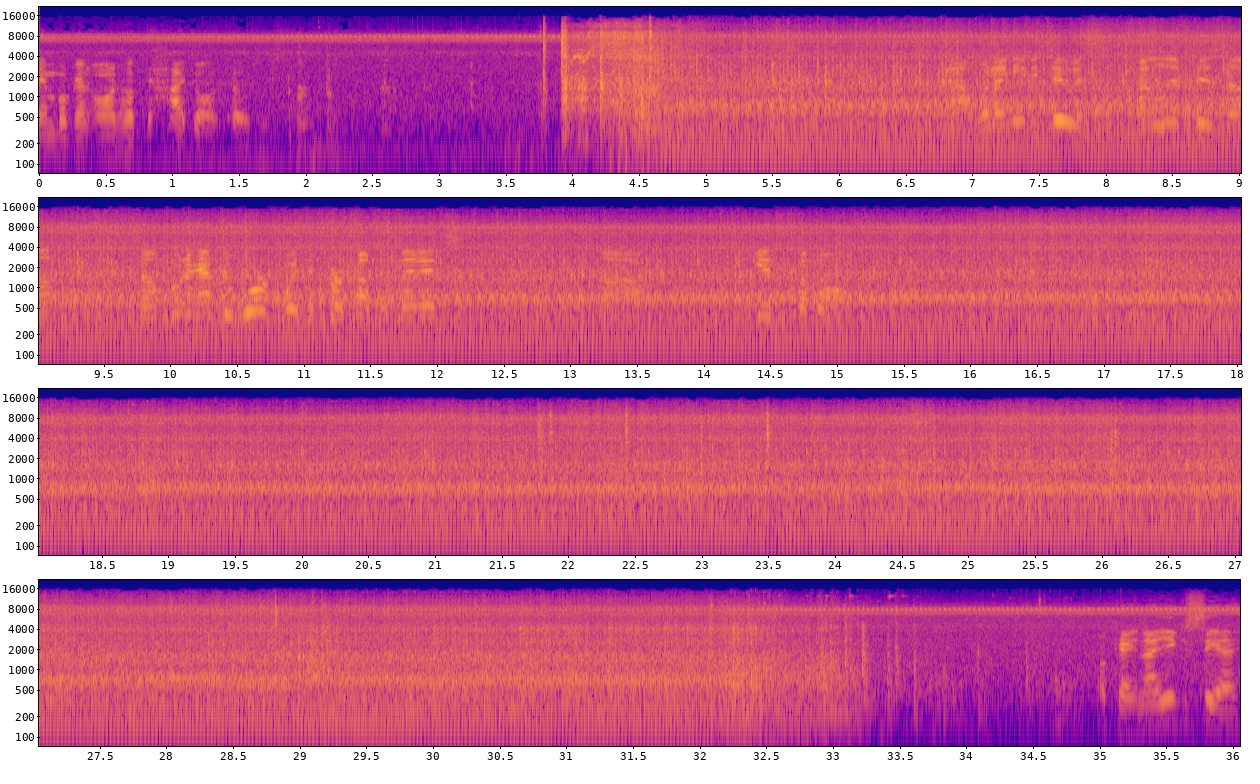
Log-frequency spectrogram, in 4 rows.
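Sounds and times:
crickets chirping: 0.0 - 24.4, 32.8 - 36.0
tractor engine running: 3.8 - 34.0.

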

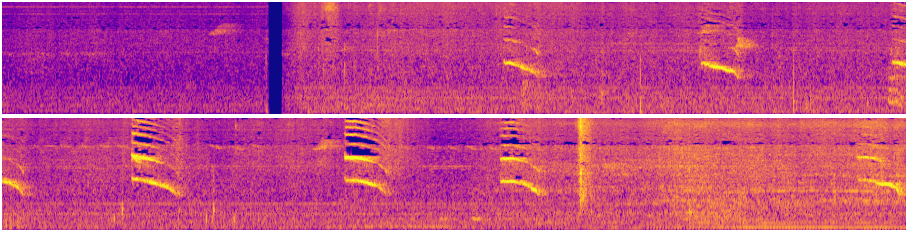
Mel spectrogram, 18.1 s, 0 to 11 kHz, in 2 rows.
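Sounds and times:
kitten meowing: 5.0 - 5.5, 7.0 - 7.6, 8.9 - 9.4, 10.3 - 10.9, 12.5 - 13.0, 14.0 - 14.6, 17.6 - 18.0.

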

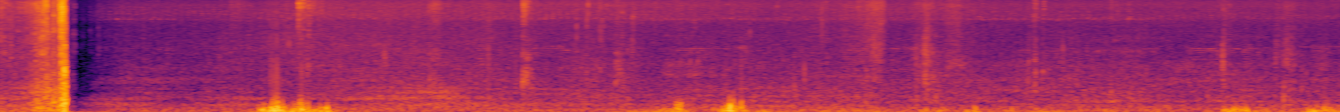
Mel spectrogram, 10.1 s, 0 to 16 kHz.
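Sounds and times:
wind rumbling on microphone: 1.8 - 3.9, 4.6 - 10.0
footsteps on concrete: 2.2 - 4.9, 6.0 - 8.1, 9.1 - 10.0.

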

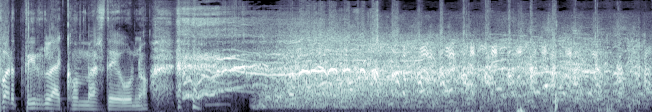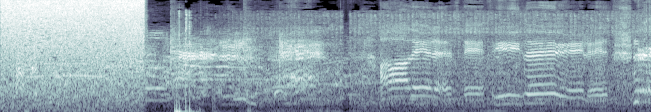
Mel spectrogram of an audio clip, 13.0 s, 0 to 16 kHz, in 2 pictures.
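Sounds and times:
people laughing and chattering: 2.6 - 10.4
static hiss: 6.5 - 8.0.

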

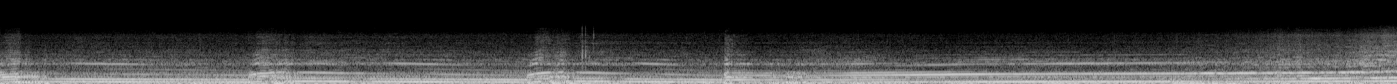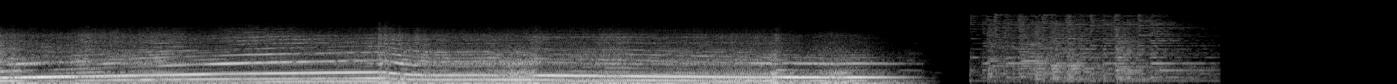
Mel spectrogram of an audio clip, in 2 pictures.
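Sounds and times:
sports car engine revving: 0.0 - 23.1.

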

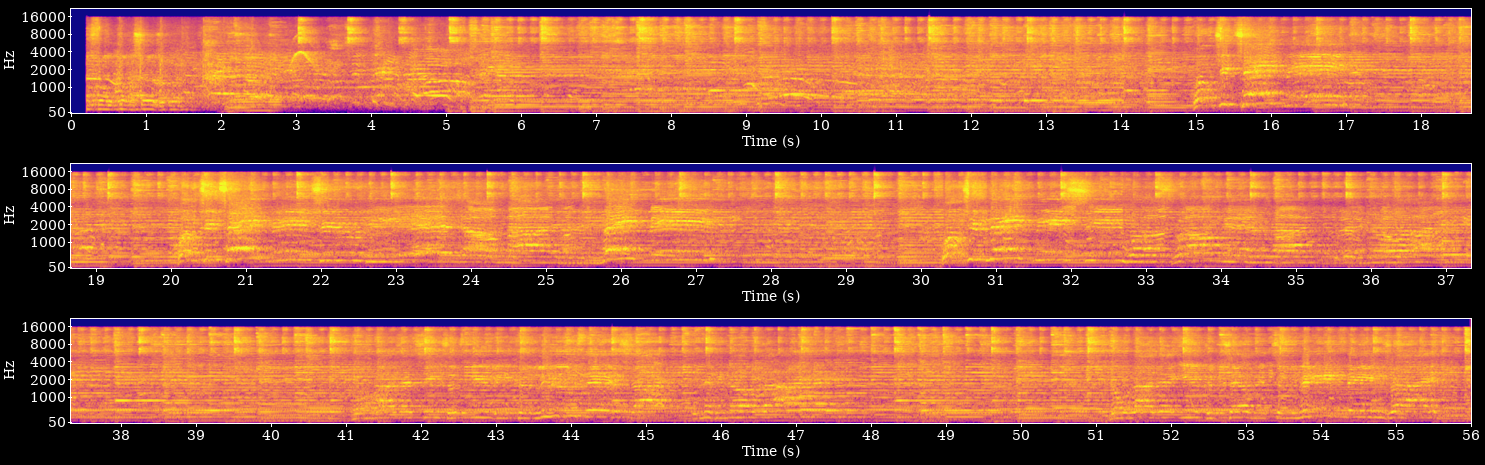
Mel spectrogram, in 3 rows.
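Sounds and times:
acoustic guitar strummed over band: 0.2 - 56.0
man singing lead vocal: 14.7 - 17.8, 19.8 - 28.0, 30.2 - 38.2, 40.9 - 48.8, 50.9 - 56.0.

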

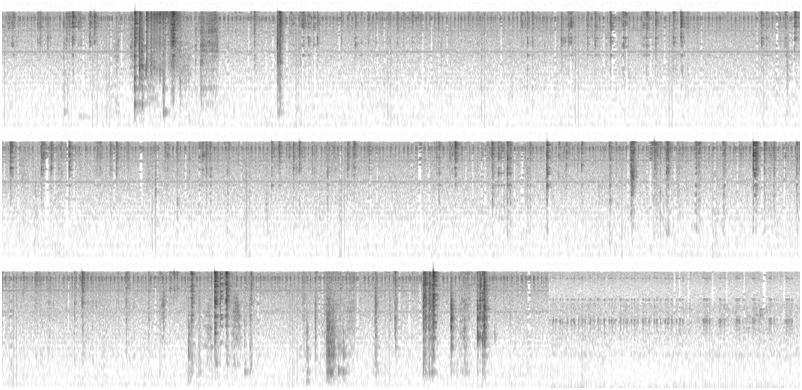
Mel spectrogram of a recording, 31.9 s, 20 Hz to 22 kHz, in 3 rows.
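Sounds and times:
metallic clicks of tools and bolts: 0.0 - 5.2, 6.8 - 9.2, 10.1 - 28.0.

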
